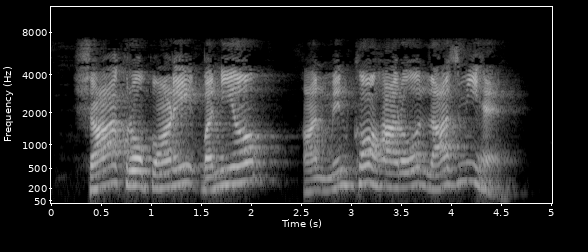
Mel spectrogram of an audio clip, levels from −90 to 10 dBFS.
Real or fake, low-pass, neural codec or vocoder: real; 7.2 kHz; none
